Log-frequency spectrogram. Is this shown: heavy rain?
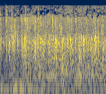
no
